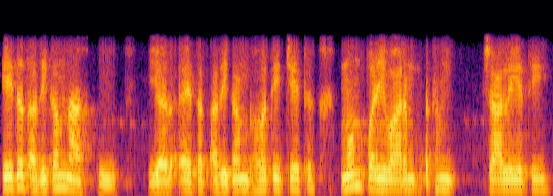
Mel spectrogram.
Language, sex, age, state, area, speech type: Sanskrit, male, 18-30, Haryana, rural, conversation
